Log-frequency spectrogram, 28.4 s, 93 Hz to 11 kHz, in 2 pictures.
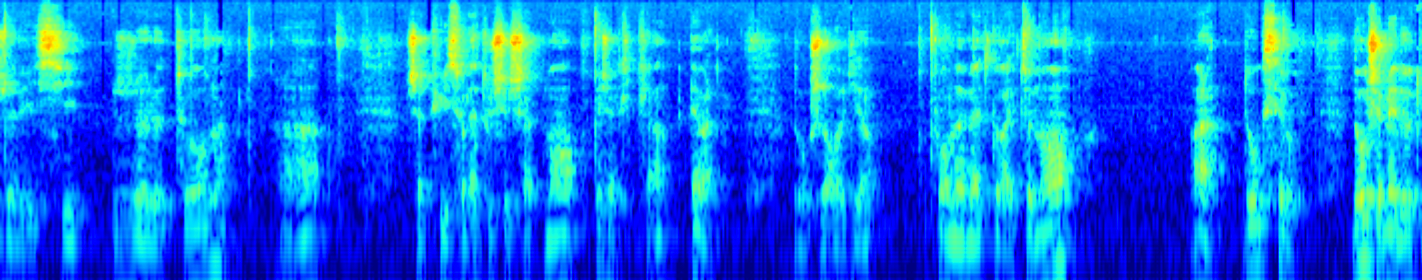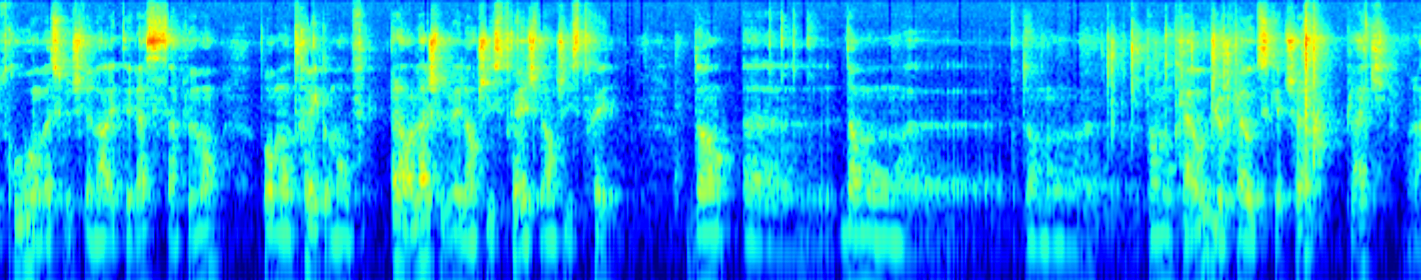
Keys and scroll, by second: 4.5 Escape, 26.3 e, 27.2 Return.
